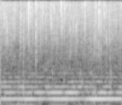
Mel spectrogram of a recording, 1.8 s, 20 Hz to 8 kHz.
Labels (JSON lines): {"label": "biophony, midshipman", "recorder": "SoundTrap 500"}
